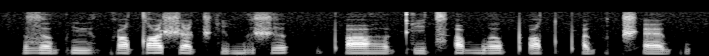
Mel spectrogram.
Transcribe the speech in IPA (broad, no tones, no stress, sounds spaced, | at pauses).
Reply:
z ʌ kʷ mʲ ʌ kʷ ə tˤ i ʃ ɑ t͡ʃʼ i b ɪ ʃ ə | pʼ ɑ ɦ ʌ kʼ i t͡sʼ ɑ b ʌ pʼ i tˤ pʼ ɛ kʷ t͡ʃʼ æ kʷ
